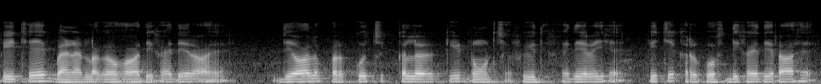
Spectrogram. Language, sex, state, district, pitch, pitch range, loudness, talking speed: Hindi, male, Uttar Pradesh, Saharanpur, 125 Hz, 120-135 Hz, -17 LUFS, 195 wpm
